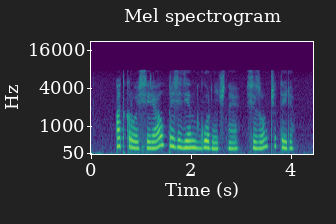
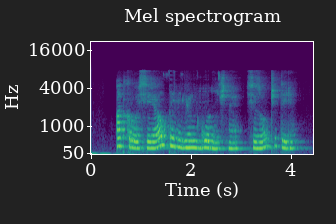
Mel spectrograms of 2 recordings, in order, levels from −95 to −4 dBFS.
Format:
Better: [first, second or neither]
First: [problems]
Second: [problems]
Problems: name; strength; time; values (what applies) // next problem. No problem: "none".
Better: first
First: none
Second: noise reduction (neural separator model SepFormer DNS4)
